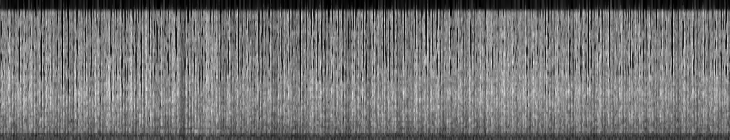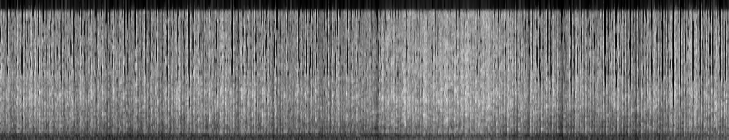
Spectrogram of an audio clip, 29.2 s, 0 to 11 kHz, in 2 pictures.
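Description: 283 cubic-inch small-block Chevrolet V8 idling steadily.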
